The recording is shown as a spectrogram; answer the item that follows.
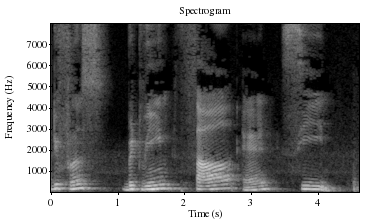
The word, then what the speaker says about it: ث: So let's get the correct difference between sa and seen. SA is pronounced softly while on the other hand seen is pronounced with a sharper voice like seen a whistle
